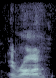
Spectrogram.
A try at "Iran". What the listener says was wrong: Good to say like Iran. Iran. You roll your R's.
